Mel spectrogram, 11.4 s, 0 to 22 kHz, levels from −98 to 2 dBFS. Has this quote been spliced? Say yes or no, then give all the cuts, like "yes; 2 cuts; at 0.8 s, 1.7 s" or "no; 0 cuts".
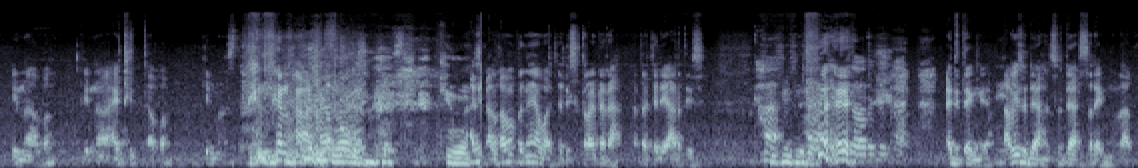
yes; 1 cut; at 4.8 s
